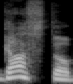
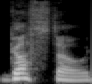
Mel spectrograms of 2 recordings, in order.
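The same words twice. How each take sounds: First: "Gusto" with an ah, GAH-stoh; Japanese-style vowel. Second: "Gusto" as the English word, GUSS-toh; short uh in "Gusto", as it is written; English spelling pronunciation. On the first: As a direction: say "Gusto" as GAHS-toh. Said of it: "I'm pronouncing it Gusto". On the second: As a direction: say "Gusto" with the vowel of "gust". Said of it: "but it's written Gusto". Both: Shown as a demonstration.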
